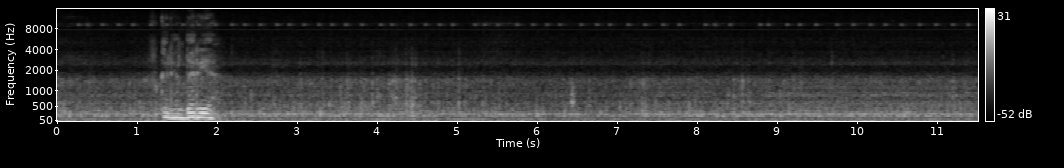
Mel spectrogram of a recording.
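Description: A car engine hums steadily while driving slowly.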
